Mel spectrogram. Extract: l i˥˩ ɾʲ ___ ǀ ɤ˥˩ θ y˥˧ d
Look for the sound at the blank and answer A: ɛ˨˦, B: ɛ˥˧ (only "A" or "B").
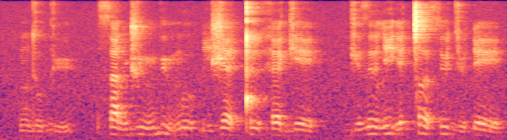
B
